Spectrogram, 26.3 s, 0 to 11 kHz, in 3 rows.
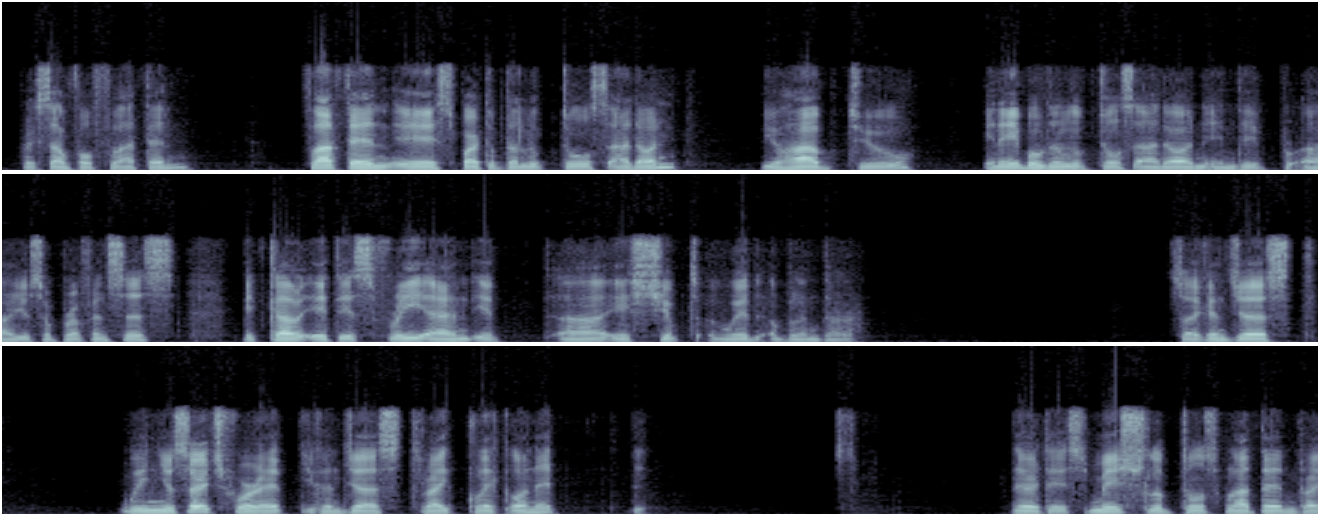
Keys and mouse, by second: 1.1 t.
